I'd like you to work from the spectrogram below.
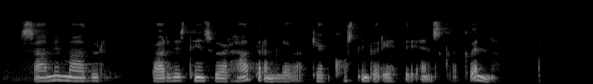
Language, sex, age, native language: Icelandic, female, 60-69, Icelandic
